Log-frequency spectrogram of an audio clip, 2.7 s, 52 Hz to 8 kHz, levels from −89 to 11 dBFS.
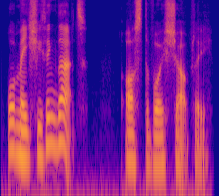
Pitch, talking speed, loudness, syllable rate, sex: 145 Hz, 195 wpm, -19 LUFS, 6.3 syllables/s, male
